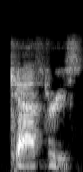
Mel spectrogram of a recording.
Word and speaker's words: Castries: he fought suffrage but have like an anglicized bastardized pronunciation reason being because instead of renaming everything after the french left it just kind of repronounced everything so it's like fray oh hell no i'm just gonna call it castries for what it's worth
